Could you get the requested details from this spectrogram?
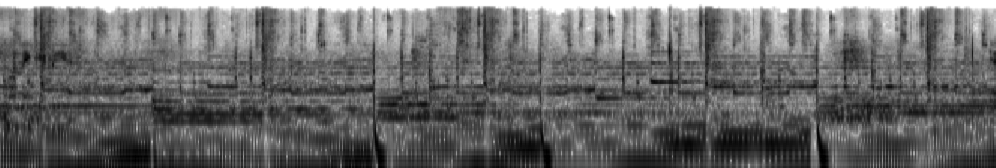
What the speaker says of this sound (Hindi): बर्तन धो रही है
